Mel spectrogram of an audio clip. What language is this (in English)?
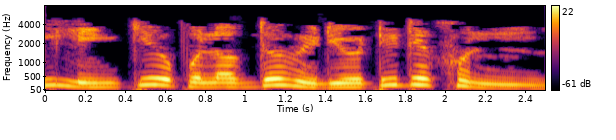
Bangla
